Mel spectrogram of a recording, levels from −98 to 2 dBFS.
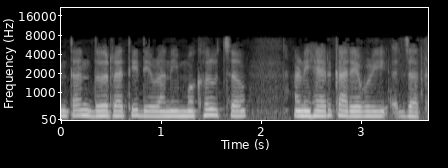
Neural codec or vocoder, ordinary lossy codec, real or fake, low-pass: none; none; real; 7.2 kHz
